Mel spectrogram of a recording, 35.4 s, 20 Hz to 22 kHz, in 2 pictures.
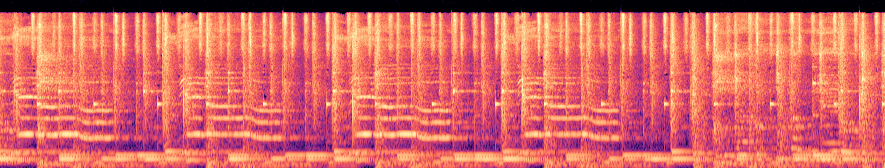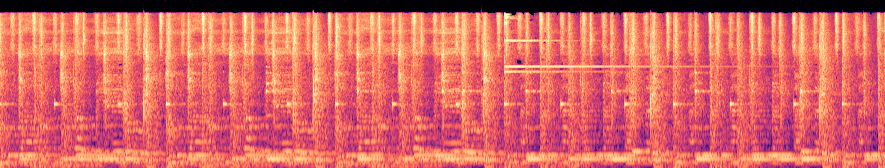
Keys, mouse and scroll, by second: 4.8 KP_1, 5.3 Tab, 5.4 middle click, 5.8 3, 5.8 click, 6.3 i, 7.1 middle click, 7.6 e, 8.1 ctrl+z, 8.3-8.7 scroll up 2, 8.7 s, 9.3 i, 10.0 g, 11.3 Tab, 11.5 middle click, 11.6 scroll up 2, 11.7 Tab, 11.8 middle click, 13.1 Tab, 13.4 ctrl+s, 13.6-14.2 middle drag, 14.2 KP_1, 14.3 scroll down 2, 14.5-15.1 shift+middle drag, 15.1 ., 15.9 click, 16.1-17.1 right drag, 17.6 shift+s, 18.5 click, 18.9 ., 20.7 t, 21.4 Tab, 21.6 a, 22.3-24.3 drag, 24.6-29.3 drag, 34.2 Tab, 34.5-35.4 middle drag.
